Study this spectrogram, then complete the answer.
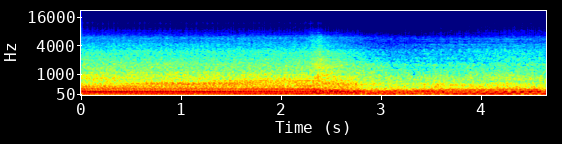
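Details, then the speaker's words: Shop truck with a carbureted 350 V8 swapped in for a hurt 383, on its first start after reconnecting the distributor power wire, recorded indoors in the shop; loud, steady rumble with a brief blip, no knocks or misses, and good oil pressure; normal running. "two things that was way too easy so i better get out of the shot before it catches on fire something second thing i forgot how loud this thing was in here"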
